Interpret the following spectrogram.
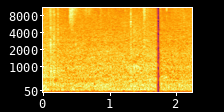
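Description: Steady low rumble of outdoor background noise, cutting out for an instant near the end.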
